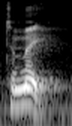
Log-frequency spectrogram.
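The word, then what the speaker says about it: to me (τιμή): The Greek word here is time. It's actually to me. It's pronounced to me. You know how it's spelled? T-I-M-E. You know how you honor your wife? T-I-M-E. Now in redneck America, that spells time.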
